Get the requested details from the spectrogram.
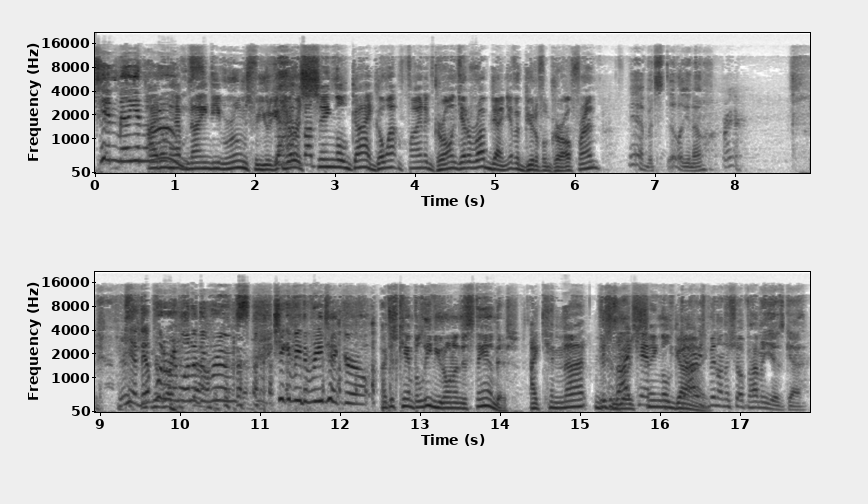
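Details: Adult men in conversation; ordinary conversational speech.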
